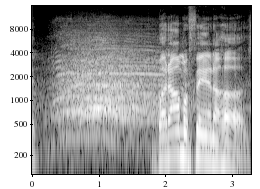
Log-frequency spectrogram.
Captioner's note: crowd cheers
